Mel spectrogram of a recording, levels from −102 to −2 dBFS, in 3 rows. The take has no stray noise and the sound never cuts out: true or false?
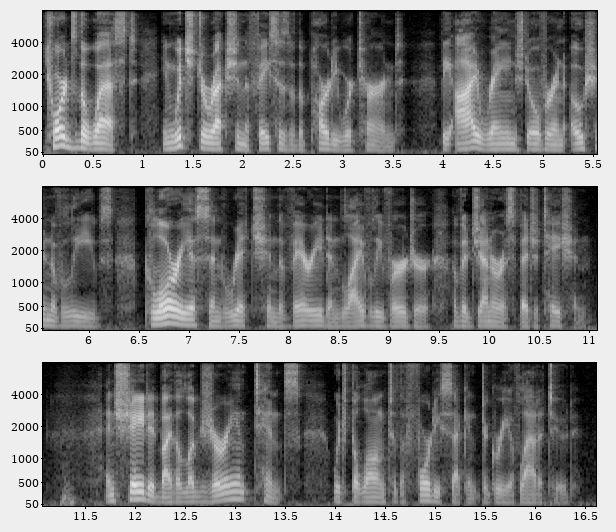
false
